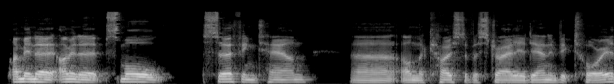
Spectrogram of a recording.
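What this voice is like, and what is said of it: Slight Australian accent. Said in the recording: “You're going to detect a slight accent”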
